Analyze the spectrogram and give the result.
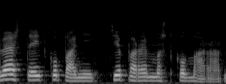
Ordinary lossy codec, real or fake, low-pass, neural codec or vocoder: none; real; 10.8 kHz; none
